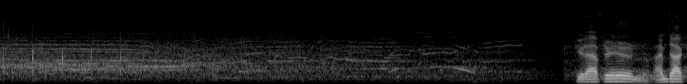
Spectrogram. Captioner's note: crowd applauding continues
